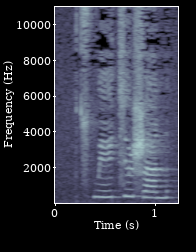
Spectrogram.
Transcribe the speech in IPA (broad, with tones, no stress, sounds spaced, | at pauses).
t͡sʰ w e˨˦ ɪ̯ t͡s ɹ̩˦ ʂ a˨˩ n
